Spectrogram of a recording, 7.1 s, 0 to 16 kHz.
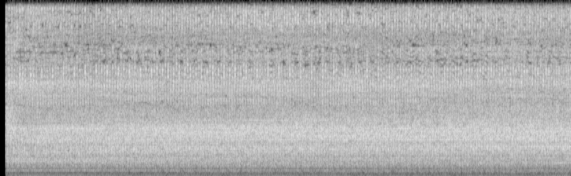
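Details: VW Golf IV 1.8T 150 hp AGU petrol at idle: busy metallic clatter from under valve cover, louder as revs rise; owner suspects camshaft connecting chain, cause unclear.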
